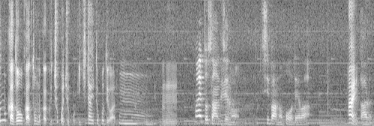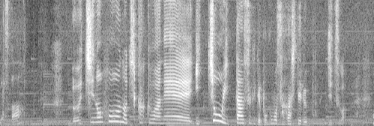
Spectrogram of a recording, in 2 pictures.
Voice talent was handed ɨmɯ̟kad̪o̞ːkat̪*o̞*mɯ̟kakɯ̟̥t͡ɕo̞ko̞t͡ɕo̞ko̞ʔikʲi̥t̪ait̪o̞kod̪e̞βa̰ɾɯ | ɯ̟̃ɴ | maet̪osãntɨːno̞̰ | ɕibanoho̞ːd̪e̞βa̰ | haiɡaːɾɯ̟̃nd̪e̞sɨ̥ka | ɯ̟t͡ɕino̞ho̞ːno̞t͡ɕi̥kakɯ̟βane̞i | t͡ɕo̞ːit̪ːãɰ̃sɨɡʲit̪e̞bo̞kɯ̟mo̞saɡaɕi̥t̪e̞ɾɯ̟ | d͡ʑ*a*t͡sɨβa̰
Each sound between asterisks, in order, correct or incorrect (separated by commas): correct, incorrect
